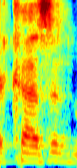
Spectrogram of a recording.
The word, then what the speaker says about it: Couzens: So I'm on Facebook, uh, Victor Couzens.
